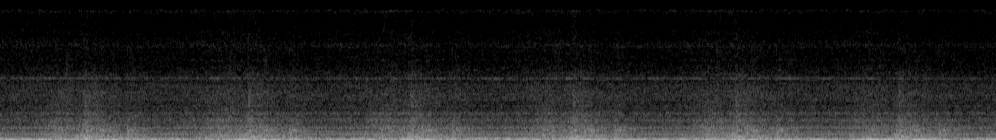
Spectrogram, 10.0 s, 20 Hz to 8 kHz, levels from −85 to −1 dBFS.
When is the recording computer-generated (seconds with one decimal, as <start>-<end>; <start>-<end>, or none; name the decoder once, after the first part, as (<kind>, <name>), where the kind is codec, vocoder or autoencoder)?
none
